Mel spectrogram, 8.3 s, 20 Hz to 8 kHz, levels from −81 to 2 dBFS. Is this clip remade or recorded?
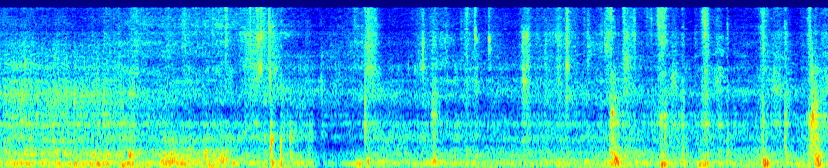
remade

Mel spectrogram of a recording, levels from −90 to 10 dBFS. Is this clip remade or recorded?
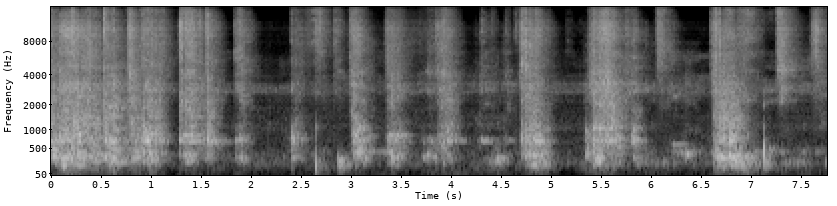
remade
